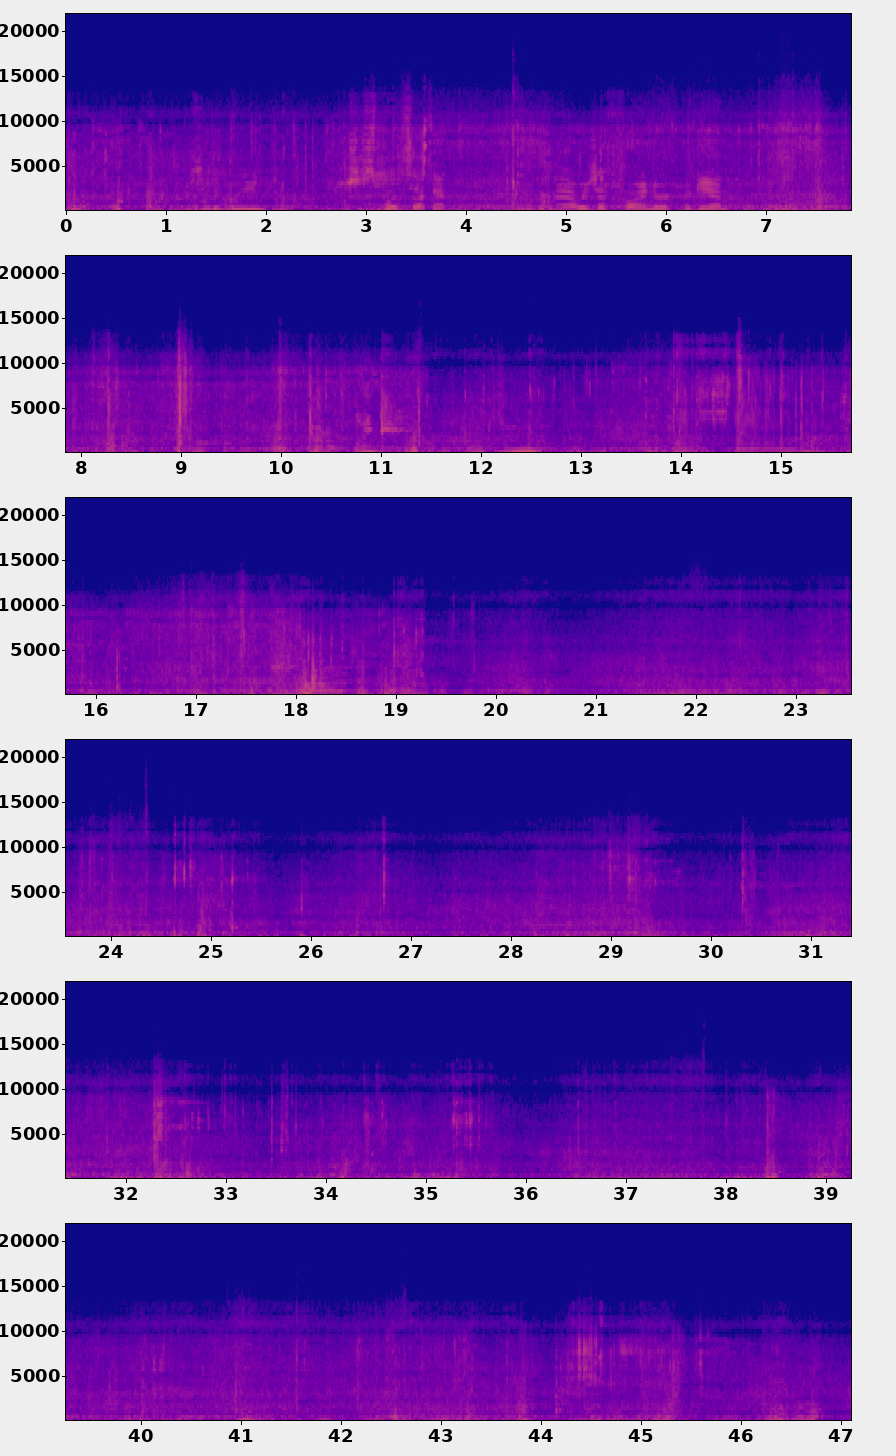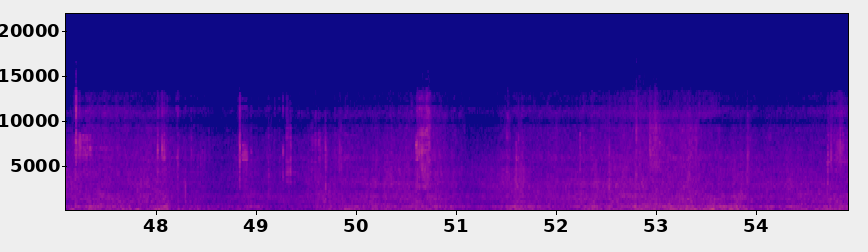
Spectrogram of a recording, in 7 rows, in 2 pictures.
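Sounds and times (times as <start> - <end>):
bee swarm buzzing: 0.0 - 54.9.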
